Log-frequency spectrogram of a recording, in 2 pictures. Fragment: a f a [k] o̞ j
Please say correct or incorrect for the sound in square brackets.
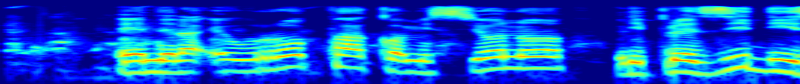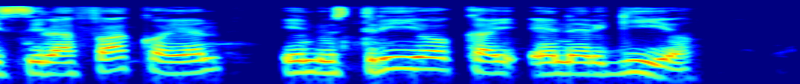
correct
